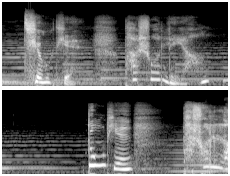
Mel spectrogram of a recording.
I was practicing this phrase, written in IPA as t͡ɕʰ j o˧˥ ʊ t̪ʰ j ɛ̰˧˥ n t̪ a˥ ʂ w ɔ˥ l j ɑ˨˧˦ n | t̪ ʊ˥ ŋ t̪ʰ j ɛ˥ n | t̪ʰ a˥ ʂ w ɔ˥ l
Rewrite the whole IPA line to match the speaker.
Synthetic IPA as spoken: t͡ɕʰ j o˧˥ ʊ t̪ʰ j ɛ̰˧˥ n t̪ʰ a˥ ʂ w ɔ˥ l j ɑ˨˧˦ ŋ | t̪ ʊ˥ ŋ t̪ʰ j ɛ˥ n | t̪ʰ a˥ ʂ w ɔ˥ l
